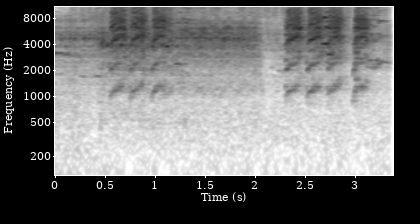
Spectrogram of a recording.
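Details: Parrot uttering two quick bursts of shrill, grating screeches, each burst three or four rapid notes with a rising-falling inflection, separated by a brief pause.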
